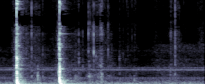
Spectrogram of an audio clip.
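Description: Two sharp clacks about half a second apart: a plastic plate cover on a meal tray knocking against the plate as it is handled.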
